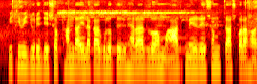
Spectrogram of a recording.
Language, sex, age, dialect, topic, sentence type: Bengali, male, 18-24, Northern/Varendri, agriculture, statement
